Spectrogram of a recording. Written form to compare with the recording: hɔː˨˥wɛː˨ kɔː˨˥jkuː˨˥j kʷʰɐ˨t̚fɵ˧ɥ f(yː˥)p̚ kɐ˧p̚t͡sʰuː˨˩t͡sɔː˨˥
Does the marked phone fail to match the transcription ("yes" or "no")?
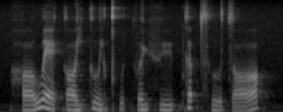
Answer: yes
